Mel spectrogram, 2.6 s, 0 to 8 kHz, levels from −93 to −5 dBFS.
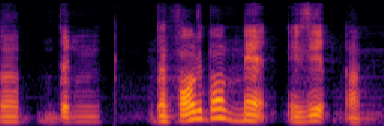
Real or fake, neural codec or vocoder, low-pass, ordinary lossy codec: fake; codec, 24 kHz, 1 kbps, SNAC; 7.2 kHz; none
